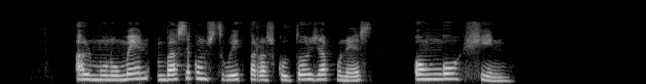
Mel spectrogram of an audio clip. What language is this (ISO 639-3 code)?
cat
